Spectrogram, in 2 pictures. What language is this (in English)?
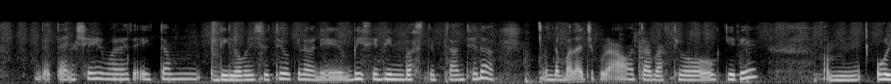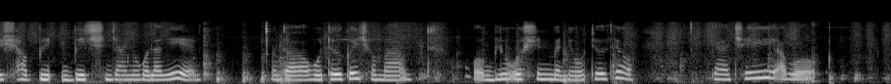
Nepali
